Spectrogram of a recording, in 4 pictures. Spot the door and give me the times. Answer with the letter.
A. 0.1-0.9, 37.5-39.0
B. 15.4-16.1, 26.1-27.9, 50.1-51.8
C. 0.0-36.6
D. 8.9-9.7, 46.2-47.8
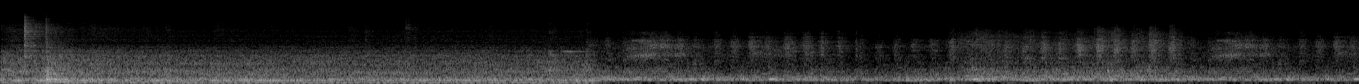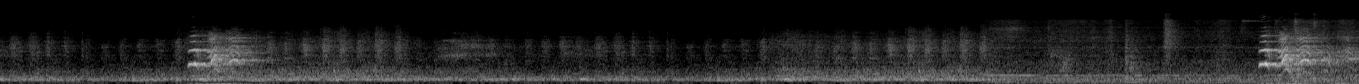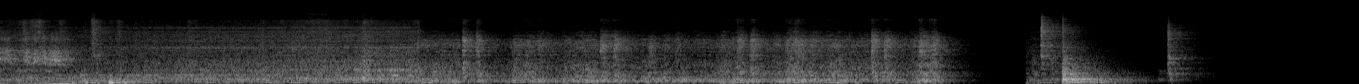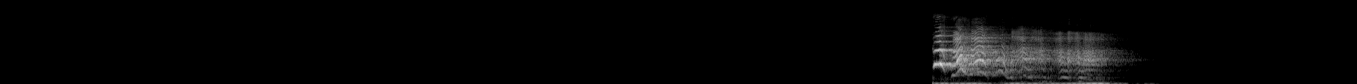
A.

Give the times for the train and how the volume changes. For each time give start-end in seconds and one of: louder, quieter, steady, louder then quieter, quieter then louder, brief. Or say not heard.
0.0-36.6 steady.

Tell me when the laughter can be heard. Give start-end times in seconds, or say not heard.
15.4-16.1, 26.1-27.9, 50.1-51.8.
